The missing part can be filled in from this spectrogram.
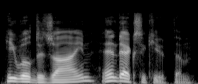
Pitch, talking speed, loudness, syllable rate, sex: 120 Hz, 180 wpm, -17 LUFS, 5.4 syllables/s, male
